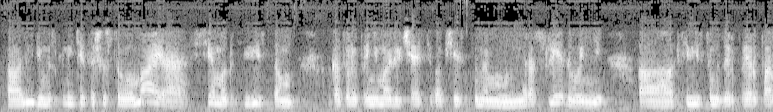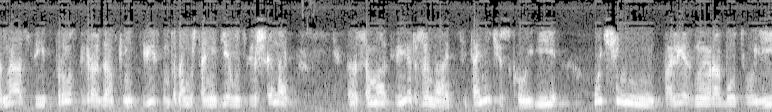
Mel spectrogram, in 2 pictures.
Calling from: Moscow, Russia; я звоню из Москвы.

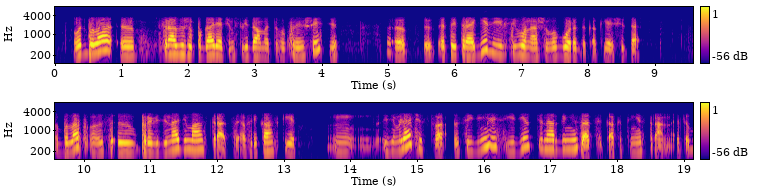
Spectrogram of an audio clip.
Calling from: Saint Petersburg, Russia; Я историк из Петербурга.

